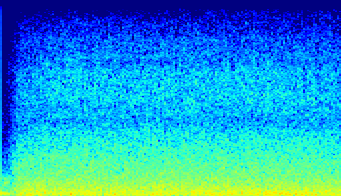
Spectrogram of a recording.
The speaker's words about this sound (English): Yes because wind doesn't sound good at all. Wind, if we just take like a sample of wind,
